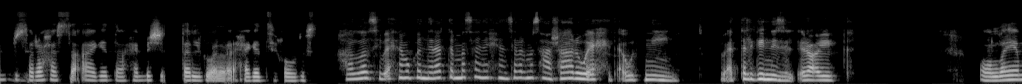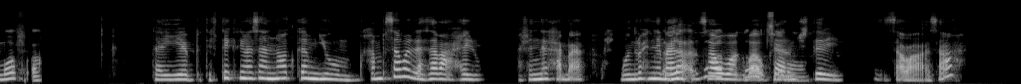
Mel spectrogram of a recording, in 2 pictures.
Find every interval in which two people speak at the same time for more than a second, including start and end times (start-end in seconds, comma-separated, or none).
16.9-18.3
